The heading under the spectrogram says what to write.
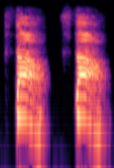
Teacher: T 발음 위치에서 S를 발음하셔야 돼요. 그러니까 이미 입 모양은 T로 답에 가 있으셔야 되고 그 상태에서 S 발음을 하시는 거예요.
